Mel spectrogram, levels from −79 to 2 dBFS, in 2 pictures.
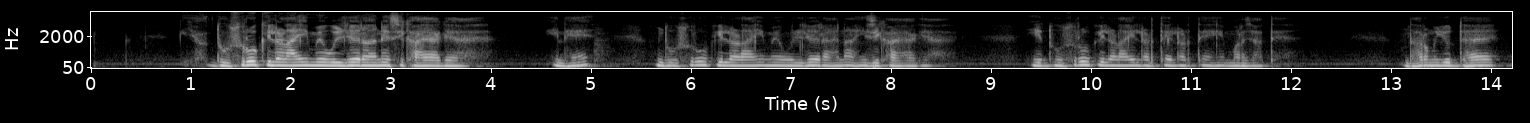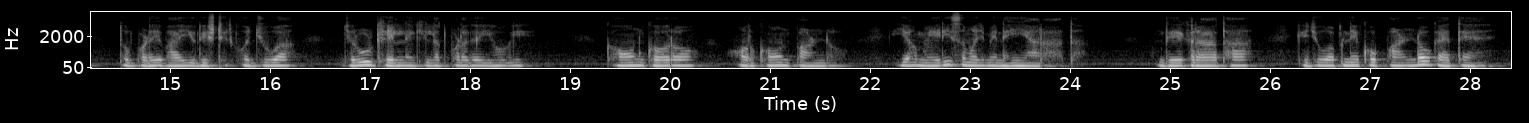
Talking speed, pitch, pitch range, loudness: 145 wpm, 155 Hz, 150-170 Hz, -25 LUFS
